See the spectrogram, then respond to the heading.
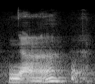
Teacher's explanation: No, their inability to say my name, to pronounce it properly, to marshal their entire vocal apparatus, tongue, mouth, nose, palate, glottis, windpipe, so that they might emit that little sound, nga, 2 consonants, 1 vowel, a rising tone peculiar to Thai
